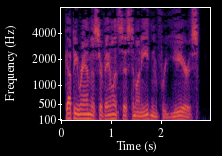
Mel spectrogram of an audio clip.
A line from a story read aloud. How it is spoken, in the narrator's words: Bob said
